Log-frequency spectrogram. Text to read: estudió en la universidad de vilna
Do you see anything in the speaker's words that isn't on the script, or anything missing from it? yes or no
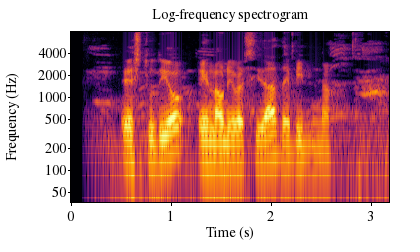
no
